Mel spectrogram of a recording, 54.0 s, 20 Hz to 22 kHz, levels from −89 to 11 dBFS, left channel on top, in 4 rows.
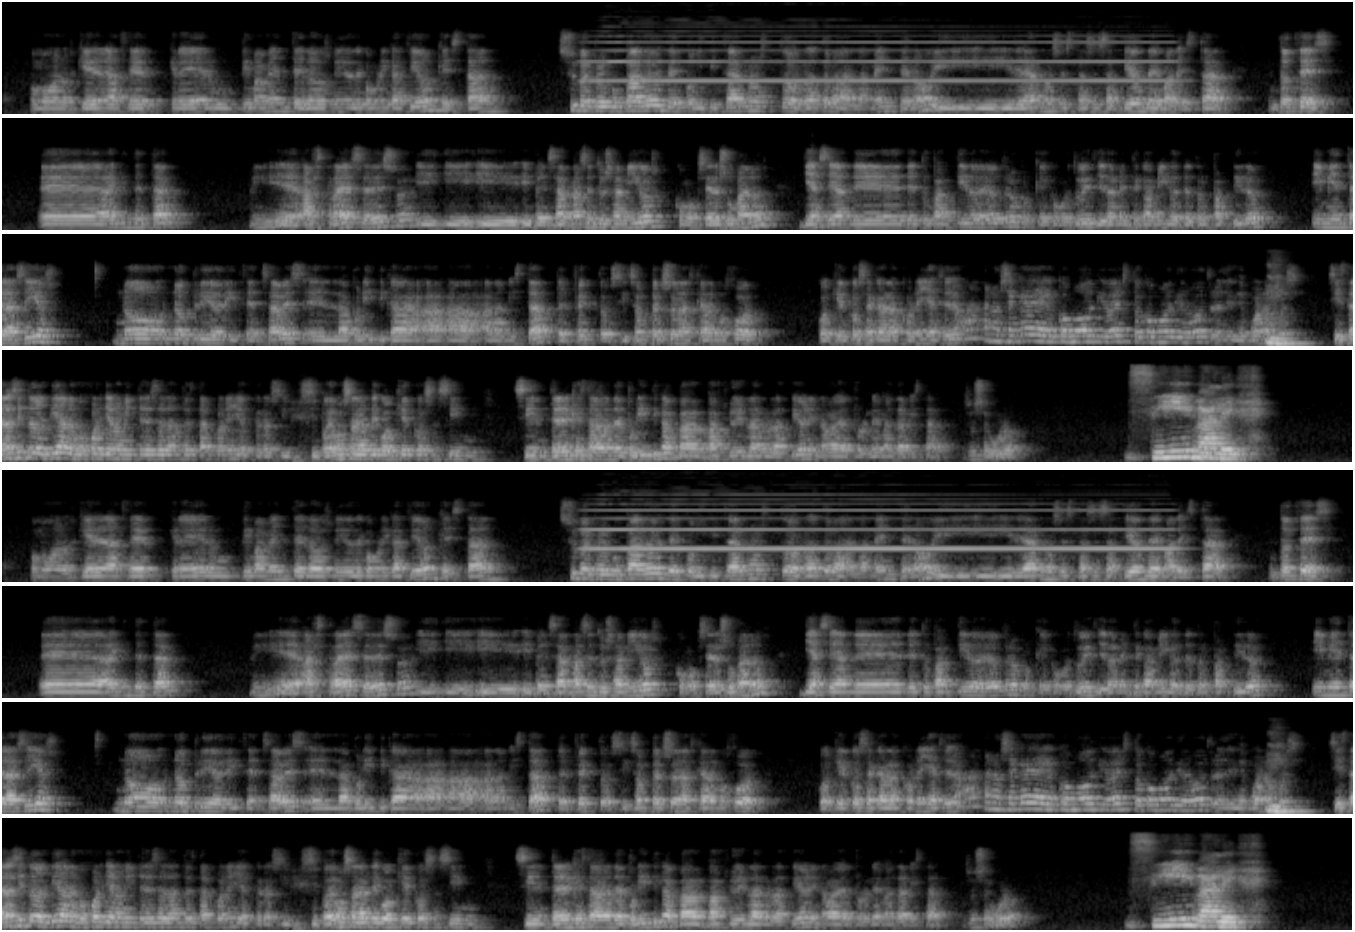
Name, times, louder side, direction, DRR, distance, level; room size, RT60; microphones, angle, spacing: voice 1, 0.3-4.9 5.6-12.2 12.7-13.2 13.9-15.2 16.0-21.1 21.5-26.1 26.6-27.5 28.1-34.5 35.2-39.9 40.3-45.3 45.7-49.9 50.2-50.6, right 2 dB, 50° left, 1.1 m, -27 dB
Bowed string instrument, 5.7-11.8, right 7 dB, 15° right, 0.9 m, -32 dB
voice 2, 52.0-53.1, equal, 30° left, 1.1 m, -16 dB
3.3 x 2.5 x 3.7 m
head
